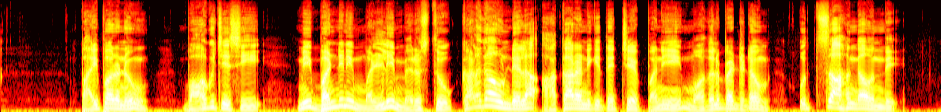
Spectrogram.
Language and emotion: Telugu, happy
